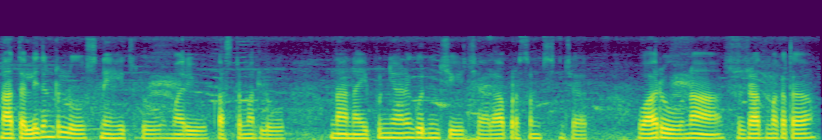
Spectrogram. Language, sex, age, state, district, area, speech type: Telugu, male, 30-45, Andhra Pradesh, Eluru, rural, spontaneous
